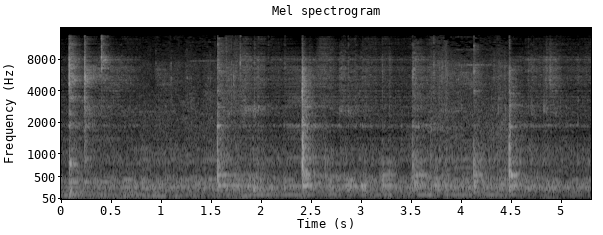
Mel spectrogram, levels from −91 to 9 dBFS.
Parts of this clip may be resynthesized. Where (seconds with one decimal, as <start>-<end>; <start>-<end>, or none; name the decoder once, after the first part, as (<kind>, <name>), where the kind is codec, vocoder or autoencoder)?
0.0-0.8 (codec, SNAC); 1.8-3.7; 4.5-5.3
